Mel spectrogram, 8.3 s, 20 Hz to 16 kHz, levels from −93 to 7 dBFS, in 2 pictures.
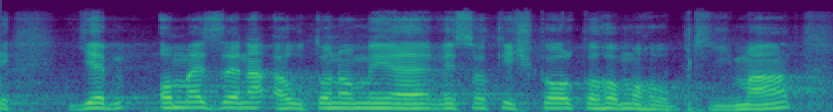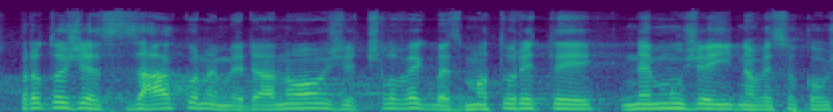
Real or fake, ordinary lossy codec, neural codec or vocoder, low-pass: real; Opus, 32 kbps; none; 10.8 kHz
